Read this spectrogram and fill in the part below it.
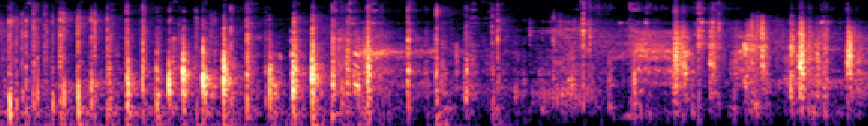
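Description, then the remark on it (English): Hooves clip-clop in quick, uneven strikes on a hard floor as several horses are put into a barn, the clattering steady throughout with a faint voice murmuring underneath. “Put our horses in the barn here”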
